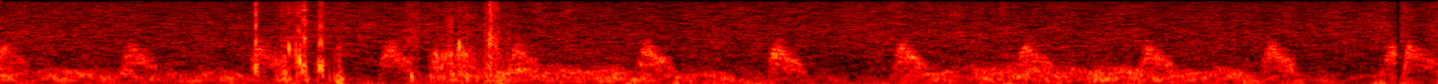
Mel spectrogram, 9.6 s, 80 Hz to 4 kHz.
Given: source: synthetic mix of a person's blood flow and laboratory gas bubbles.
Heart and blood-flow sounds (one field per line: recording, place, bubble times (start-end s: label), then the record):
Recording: Doppler ultrasound of blood flow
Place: subclavian vein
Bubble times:
1.67-1.76 s: bubbles
1.82-2.27 s: bubbles
2.70-2.79 s: bubbles
2.83-3.44 s: bubbles
From the record:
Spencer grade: 2 (many but less than half of the cardiac periods contain bubble signals, singularly or in groups)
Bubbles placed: anywhere in the cardiac cycle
